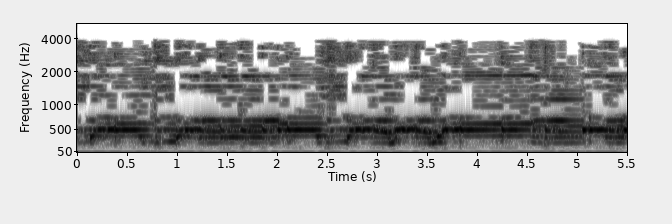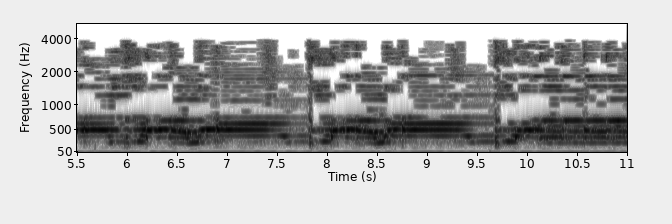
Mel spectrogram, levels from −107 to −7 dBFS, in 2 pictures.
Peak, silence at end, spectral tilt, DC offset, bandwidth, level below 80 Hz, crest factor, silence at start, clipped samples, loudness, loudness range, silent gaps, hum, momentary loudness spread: -2 dBFS; 0 s; -7.5 dB/octave; 0.4%; 4 kHz; -70 dBFS; 12 dB; 0 s; under 0.1%; -15 LUFS; 2 LU; none; none; 4 LU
